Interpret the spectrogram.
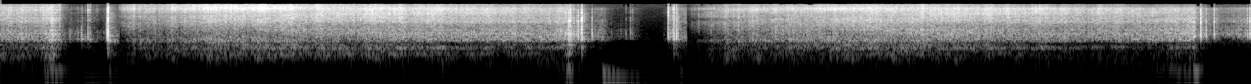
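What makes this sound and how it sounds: A steel kitchen knife presses down and slices through a solid, hand-sized brown kinetic sand block shaped like a cat face with yellow sand eyes, resting on a white surface, in repeated parallel cuts. A steady, bright, gritty crunching scrape carries through each pass, broken by brief quiet dips between cuts.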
